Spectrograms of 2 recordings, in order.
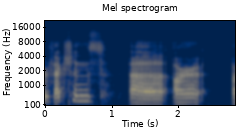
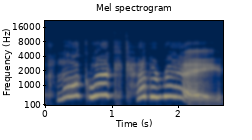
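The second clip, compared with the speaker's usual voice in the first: show announcer; 6 semitones higher, 5 dB louder than usual. Acted. Host opens the Clockwork Cabaret, grand announcer. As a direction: announce it grandly, stretching the final words.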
